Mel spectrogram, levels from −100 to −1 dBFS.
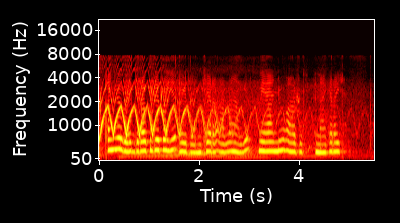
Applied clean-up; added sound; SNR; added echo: none; Motor vehicle (road) / Siren; 6 dB; none.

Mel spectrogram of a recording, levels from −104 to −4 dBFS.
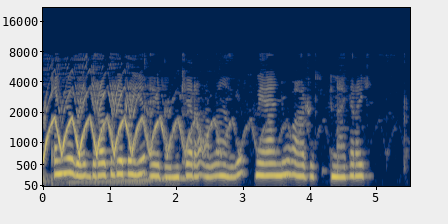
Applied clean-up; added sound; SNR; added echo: classical method Wiener filter.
